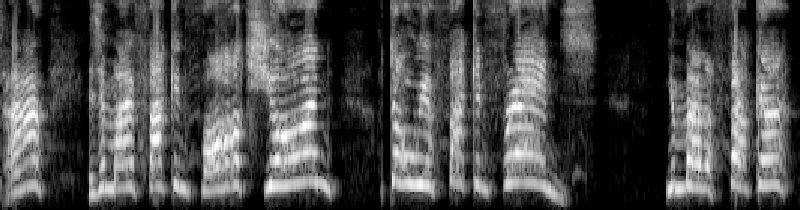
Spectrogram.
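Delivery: high, loud furious yelling; enraged shout. Acted. Damon pounding his psychiatrist on the floor, enraged shouting. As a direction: scream it at the man you are beating.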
